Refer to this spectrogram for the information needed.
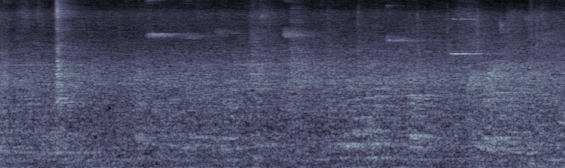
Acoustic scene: subway station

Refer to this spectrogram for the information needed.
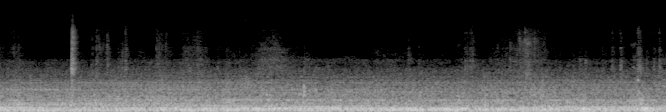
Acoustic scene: bus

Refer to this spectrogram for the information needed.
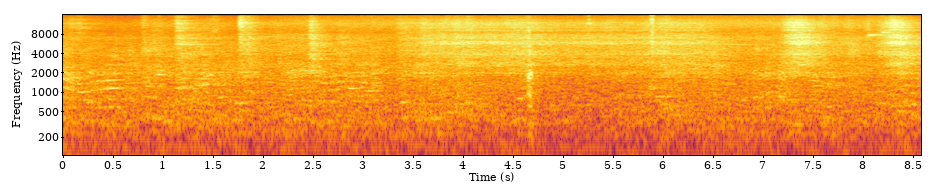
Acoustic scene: restaurant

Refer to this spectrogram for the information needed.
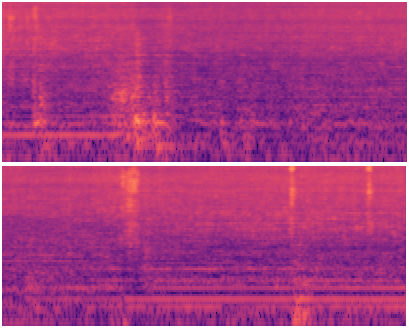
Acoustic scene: kitchen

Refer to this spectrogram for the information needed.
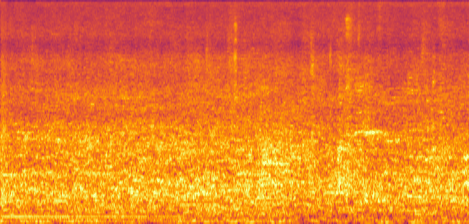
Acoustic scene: crowded indoor space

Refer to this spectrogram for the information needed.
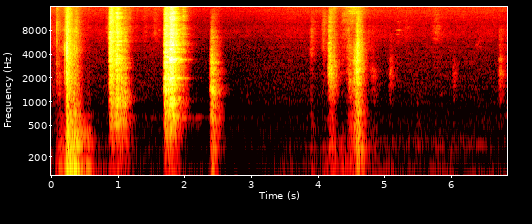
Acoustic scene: kitchen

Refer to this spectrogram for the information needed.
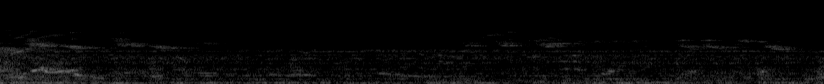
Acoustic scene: park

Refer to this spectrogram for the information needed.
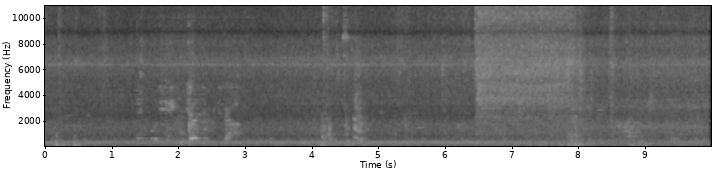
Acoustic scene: subway train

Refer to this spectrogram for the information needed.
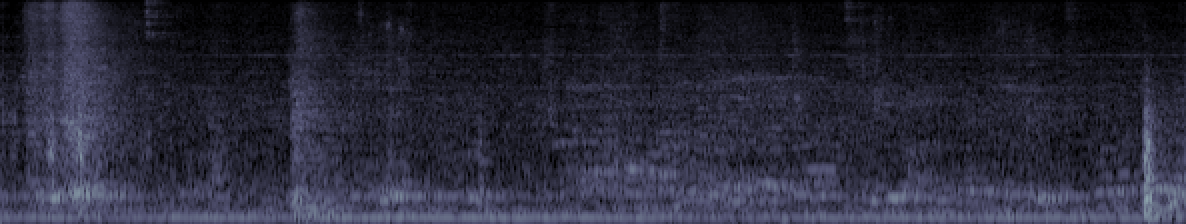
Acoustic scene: restaurant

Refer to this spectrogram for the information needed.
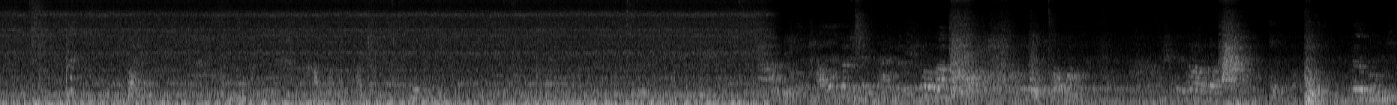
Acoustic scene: cafe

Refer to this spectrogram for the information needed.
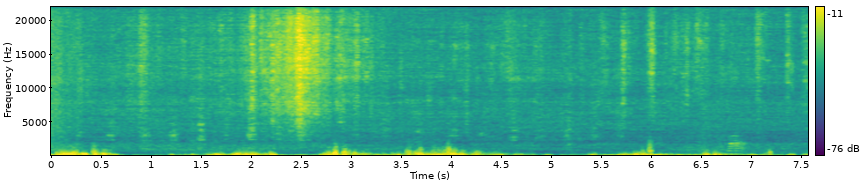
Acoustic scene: residential area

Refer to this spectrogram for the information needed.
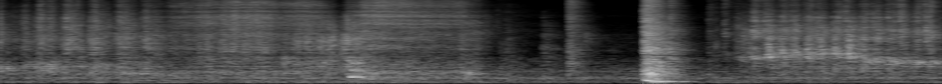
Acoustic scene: restroom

